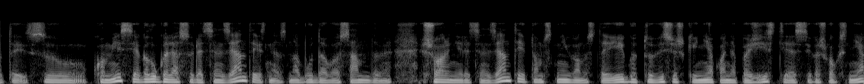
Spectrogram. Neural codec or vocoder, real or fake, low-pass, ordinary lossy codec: none; real; 7.2 kHz; MP3, 64 kbps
